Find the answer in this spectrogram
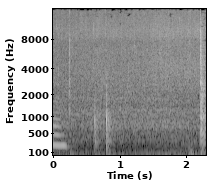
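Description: Ground meat and chopped onion sizzling as they fry in a pot, stirred with a wooden spatula that clicks against the pot twice a little over half a second in.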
